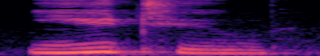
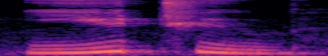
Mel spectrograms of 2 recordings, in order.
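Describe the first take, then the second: Both takes have the same delivery.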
